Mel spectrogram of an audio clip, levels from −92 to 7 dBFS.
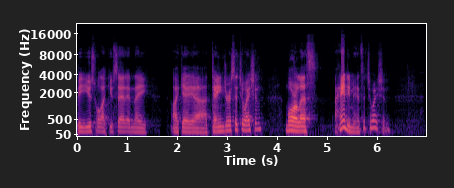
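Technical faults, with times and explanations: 1.65 to 1.79 s, call audio freeze: Just after "you said in a", the sound stalls. The last moment is drawn out briefly and then falls to near silence for about 110 ms. When the audio returns, it picks up exactly where it stopped, with nothing skipped, and everything after runs about 120 ms later. The likely cause is delayed packets draining the jitter buffer. Unlike packet loss, this is an inserted pause, not a hole.
2.01 to 2.04 s, short concealed packet loss: Still close after "you said in a", a brief smear or wobble of under 30 ms passes. About 20 ms of real audio never arrived. The receiver covered only the first few milliseconds by extending the preceding sound, then blended back into live audio. This one is far shorter than the freeze, adds no delay, and does remove content.
2.14 to 4.97 s, call bitrate drop: From here until just before "a handyman", the encoder's rate falls from 32 kbps to 13 kbps and stays at that floor for about 2.8 s. 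Coding with so few bits makes the sound grainy and watery, and the upper frequencies are trimmed, so it turns dull. A dropout would be brief, but this degradation lasts seconds and lifts once the bitrate recovers.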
